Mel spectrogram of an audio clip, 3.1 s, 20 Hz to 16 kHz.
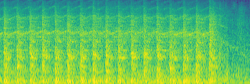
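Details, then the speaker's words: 1998 Jeep Cherokee XJ race car, towed in after dying on a wet track: slow, labored cranking at about three beats per second that never catches; team suspects a dying battery, alternator, or a loose battery terminal, not confirmed. "Sounds like the battery's dying. Alternator. Alternator? So we're having trouble keeping it running. We think the battery terminal might be loose."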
